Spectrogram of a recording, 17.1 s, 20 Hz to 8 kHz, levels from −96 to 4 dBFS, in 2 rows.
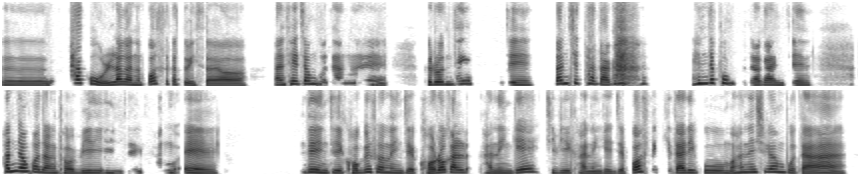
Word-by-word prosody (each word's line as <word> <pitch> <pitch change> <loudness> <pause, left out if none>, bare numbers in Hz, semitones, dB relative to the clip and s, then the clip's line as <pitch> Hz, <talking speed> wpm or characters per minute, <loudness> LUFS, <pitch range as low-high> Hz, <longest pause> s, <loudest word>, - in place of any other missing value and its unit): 그 165 -2 -3 0.2
타고 335 -3 +2
올라가는 210 +2 +3
버스가 250 -1 -1
또 200 -5 -3
있어요. 155 0 0 0.3
한 205 +1 +1
3 270 +4 +1
정거장을. 200 - -3 0.7
그런데 225 +3 +1 0.4
이제 195 - -1 0.2
딴짓하다가 290 -6 +1 0.8
핸드폰 325 +2 +2
보다가 185 +1 +1
인제 175 0 -5 0.5
1 300 +2 +5
정거장 260 -11 +3
더 180 -2 +1
미리 190 +3 -2
인제 170 -3 -7 0.3
가면 185 +1 -10
예. 170 -5 +3 0.8
근데 245 +1 +3
인제 195 -3 0
거기서는 210 +3 0
인제 175 -3 -1
걸어갈 225 +8 +4
가는 170 -1 -4
게 255 +8 +2
집이 185 -1 -5
가는 155 -3 -3
게 160 - -5
이제 145 -1 -4
버스 245 - +4
기다리고 200 -2 +1
뭐 175 -1 -1
하는 240 +5 0
시간보다 195 - +2
195 Hz, 295 characters per minute, -21 LUFS, 175-245 Hz, 0.8 s, 1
